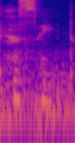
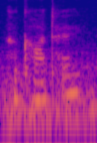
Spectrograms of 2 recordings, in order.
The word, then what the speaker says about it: Hecate: to be told that it's a hard C and not a soft one like Hesate, which is also something people tend to call me as well.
